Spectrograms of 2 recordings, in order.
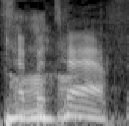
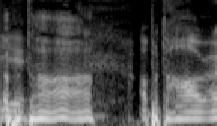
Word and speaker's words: Epitaph: So I got Epitaph. Epitaph. Epitaph, Steve. He can't pronounce the P. – Abatah Records.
